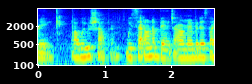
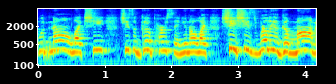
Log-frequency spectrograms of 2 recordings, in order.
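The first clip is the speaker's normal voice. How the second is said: much higher, flustered defense of her; defensive denial; 7 semitones higher than usual. Retold or imitated. Defending the ex to her friend, in a much higher flustered voice. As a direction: protest too eagerly. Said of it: "I was like".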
